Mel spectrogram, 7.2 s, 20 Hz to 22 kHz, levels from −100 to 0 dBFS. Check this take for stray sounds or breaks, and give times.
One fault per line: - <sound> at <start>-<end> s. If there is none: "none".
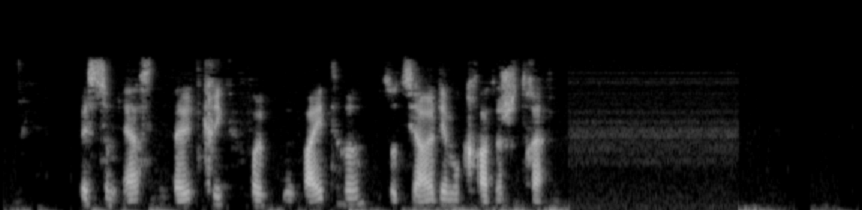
none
